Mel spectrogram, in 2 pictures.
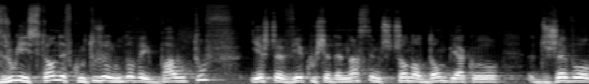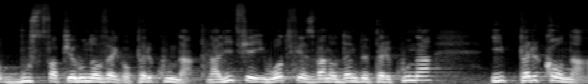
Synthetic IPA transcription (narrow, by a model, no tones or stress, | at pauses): zd̪ɾuɡʲejst̪ɾɔnɘfkult̪uʐɛlud̪ɔvɛjbawt̪uf | jɛʂt͡ʂɛvːʲjɛkuɕɛd̪ɛmnast̪ɘmt͡ʂt͡ʂɔnɔd̪ɔmpjakɔ | dʐɛvɔbust̪fapʲjɔɾunɔvɛɡɔpɛɾkuna̰nalʲit̪fʲjɛiwɔt̪fʲjɛzvanɔd̪ɛmbɘpɛɾkuna | ipɛɾkɔna̰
